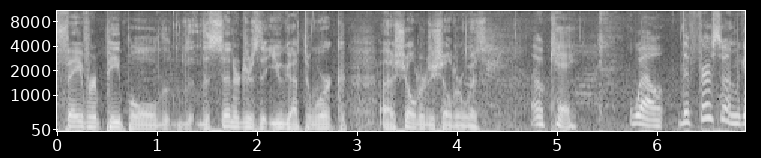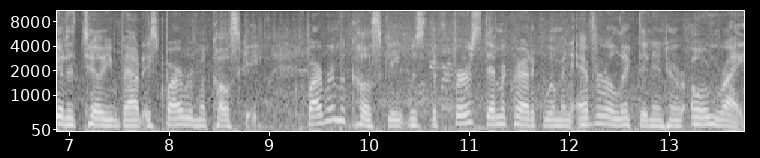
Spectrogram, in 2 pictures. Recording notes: Recorded on the outdoor patio of Skip Paige's Little Bar in Palm Desert, CA.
